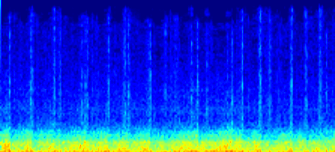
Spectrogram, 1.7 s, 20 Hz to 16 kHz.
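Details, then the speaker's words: 1984–85 Honda GL1200 Gold Wing after installing Honda's June 1985 low-speed driveability carburetor kit, cruising steadily at 55 mph: constant single-pitch engine drone under road and wind rush, no surging or hunting; normal highway cruise. "nice and smooth down the highway right now I'm doing a real steady 55 but if it cruises 7075 real nice and smooth"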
